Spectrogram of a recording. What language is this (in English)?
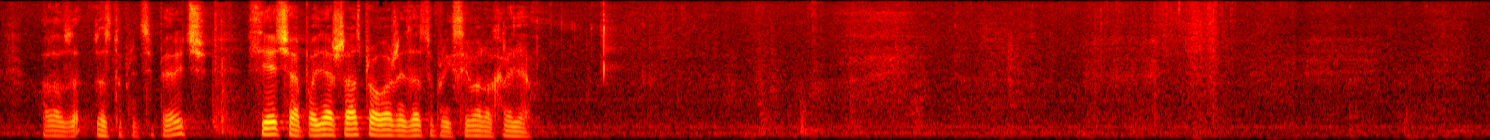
Croatian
